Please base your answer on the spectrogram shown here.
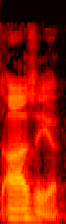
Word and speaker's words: Asia: move books it's breezy it's pronounced Asya sure okay Asya are gentle I'm glad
